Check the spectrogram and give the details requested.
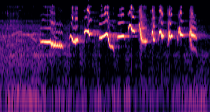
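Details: Loud, continuous Oriental magpie-robin song used to rouse rival birds; a dozen rapid whistled and chirped notes, slurring down then up, packed into about two seconds over a soft background rumble.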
